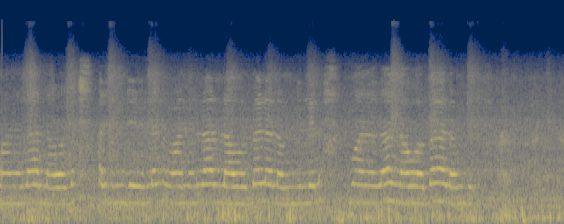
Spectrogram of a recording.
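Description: A young child's voice singing in a sing-song chant with long, wavering held notes, breaking off briefly about five seconds in and again near the end.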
